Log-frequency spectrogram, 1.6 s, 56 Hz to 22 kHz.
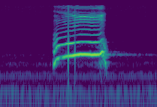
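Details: Little owl nestlings in a wild nest box, found two days old on June 5: one loud, clear squealing chirp about half a second long, rising slightly and holding steady before dropping off, over faint low hum.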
